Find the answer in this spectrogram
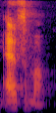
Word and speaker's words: asthma: जिसको हम बोलते हैं एजमा। अस्थमा नहीं बोलेंगे, एजमा बोलेंगे। ठीक है, चाहे आप इसको एक बार गूगल पे प्रोनाउंस करके देख लेना। ठीक है, तो वहाँ पे एजमा ही बोलेंगे वो।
